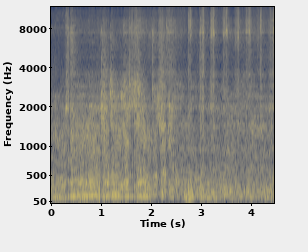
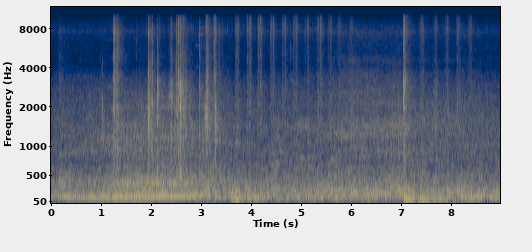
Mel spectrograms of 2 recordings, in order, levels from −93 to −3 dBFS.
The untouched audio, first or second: second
